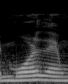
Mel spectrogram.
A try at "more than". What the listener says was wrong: And watch the N. The first time I think you dropped an N. Try it again.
